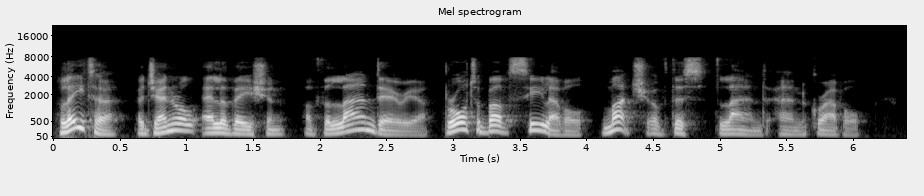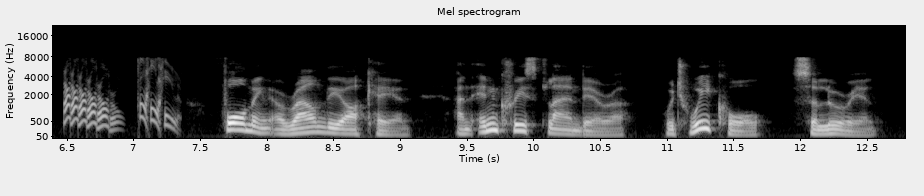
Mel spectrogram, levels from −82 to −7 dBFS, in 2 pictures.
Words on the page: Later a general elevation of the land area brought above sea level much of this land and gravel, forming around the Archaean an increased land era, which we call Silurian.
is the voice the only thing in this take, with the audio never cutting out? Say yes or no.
no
